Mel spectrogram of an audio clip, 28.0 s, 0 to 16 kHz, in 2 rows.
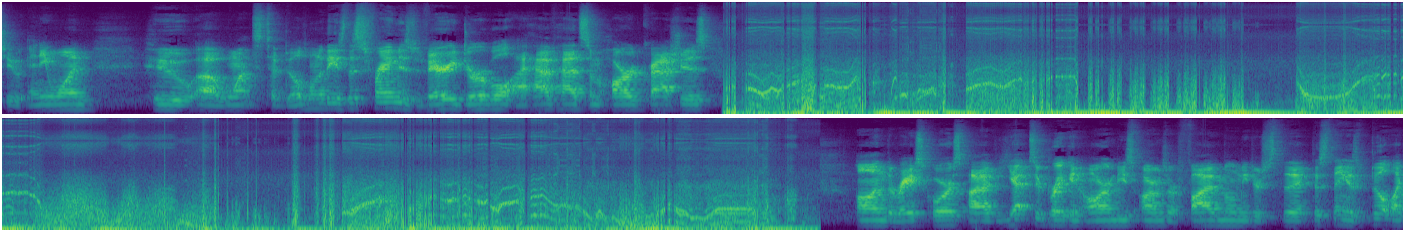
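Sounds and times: loud rushing noise: 7.2s - 22.2s
motor whines: 7.2s - 22.2s.

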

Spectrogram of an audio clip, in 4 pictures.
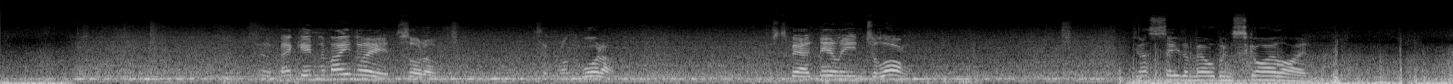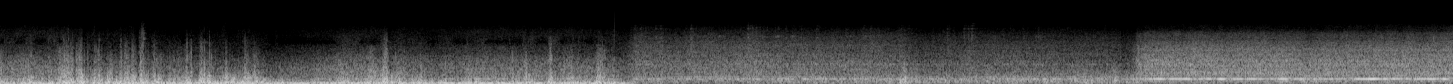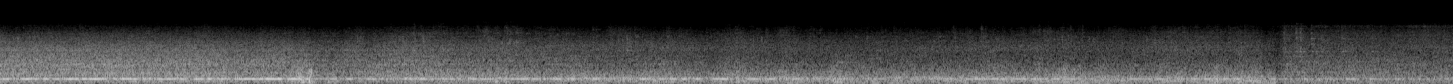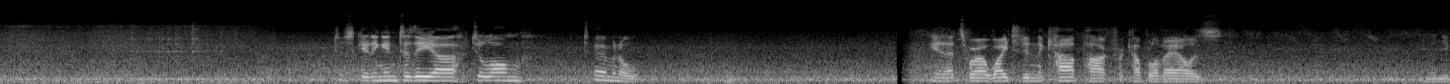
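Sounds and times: wind rumbling on microphone: 0.0s - 54.5s
ferry engines droning: 0.0s - 58.0s
steady low hum: 0.0s - 58.0s.

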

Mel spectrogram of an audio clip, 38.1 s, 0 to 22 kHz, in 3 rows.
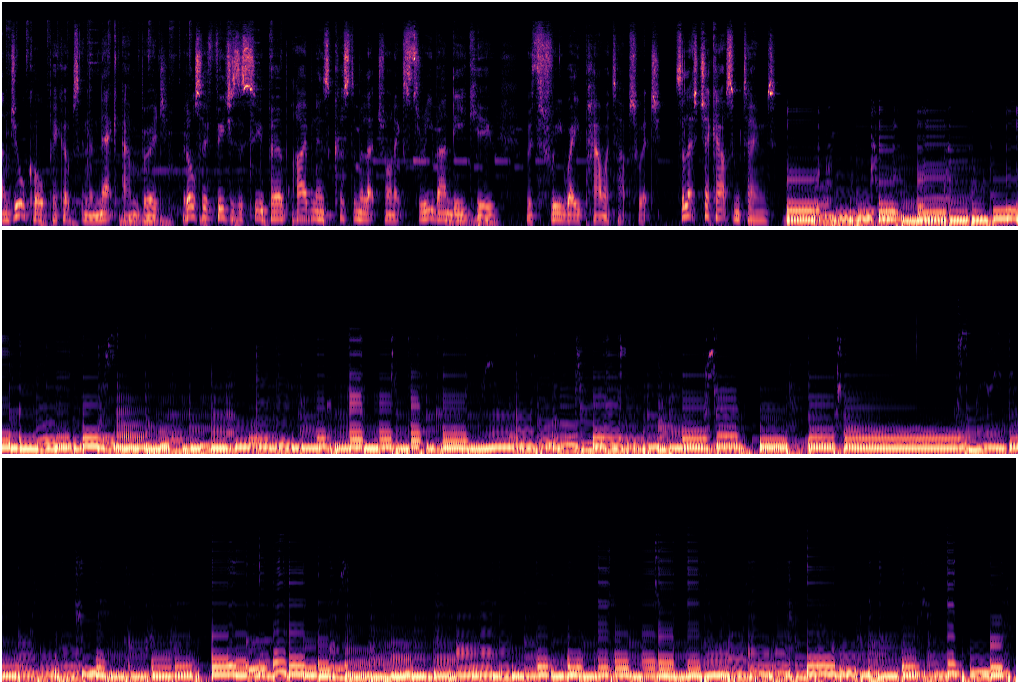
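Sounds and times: electric bass plucked notes: 0.0s - 6.4s, 9.7s - 38.0s.

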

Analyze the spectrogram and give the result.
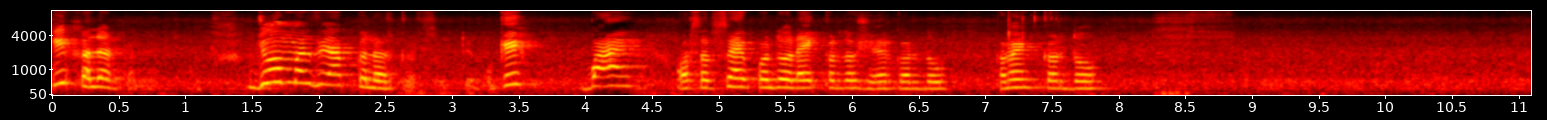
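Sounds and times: room hiss: 0.0s - 11.0s.

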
